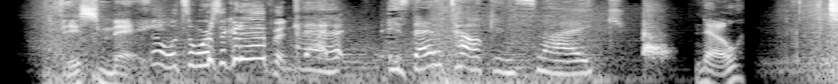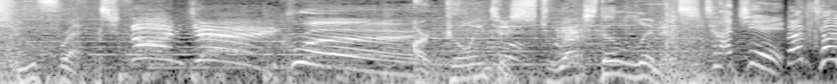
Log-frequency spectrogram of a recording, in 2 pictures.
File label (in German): Habillage Vorschauvideos Teenagerpublikum; NATIVE PROFISPRECHER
